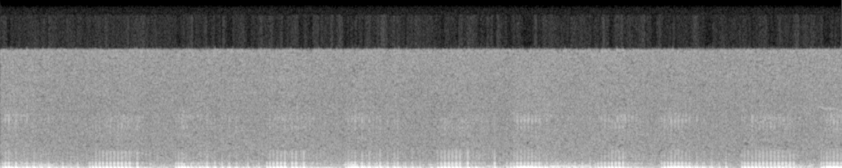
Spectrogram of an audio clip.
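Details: Baby cat with black and white fur asleep on a blanket, snoring loudly: low breathy purring pulses in steady cycles, about one breath every second and a half, in a quiet room.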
